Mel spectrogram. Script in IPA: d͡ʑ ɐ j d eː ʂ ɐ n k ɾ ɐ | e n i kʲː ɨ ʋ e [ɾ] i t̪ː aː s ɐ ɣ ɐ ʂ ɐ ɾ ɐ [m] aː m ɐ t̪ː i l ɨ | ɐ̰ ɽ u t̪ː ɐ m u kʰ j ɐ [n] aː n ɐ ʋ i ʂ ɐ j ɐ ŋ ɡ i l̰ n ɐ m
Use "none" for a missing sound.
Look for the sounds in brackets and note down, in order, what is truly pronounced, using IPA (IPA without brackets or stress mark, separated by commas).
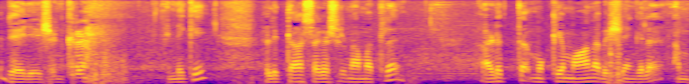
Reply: ɭ, n, m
